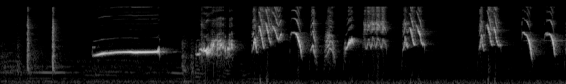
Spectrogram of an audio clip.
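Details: White-rumped shama (murai batu) morning song: a sharp clicky opening, a long level whistle, then a rapid run of varied chirps, slurred whistles and buzzy notes in quick bursts.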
